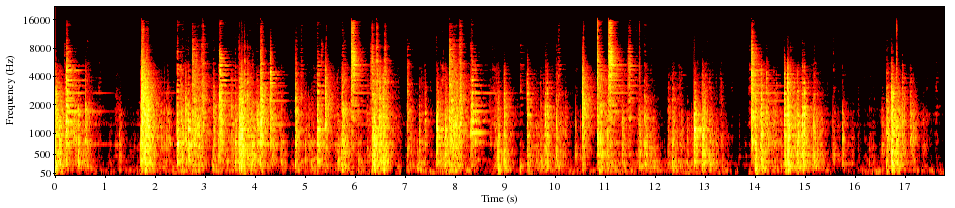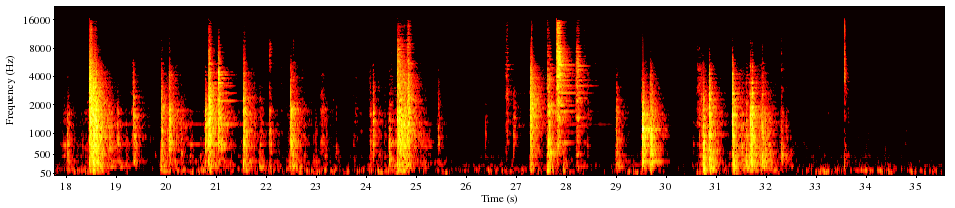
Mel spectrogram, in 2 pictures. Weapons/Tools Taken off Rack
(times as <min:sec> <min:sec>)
0:00.0 0:15.9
